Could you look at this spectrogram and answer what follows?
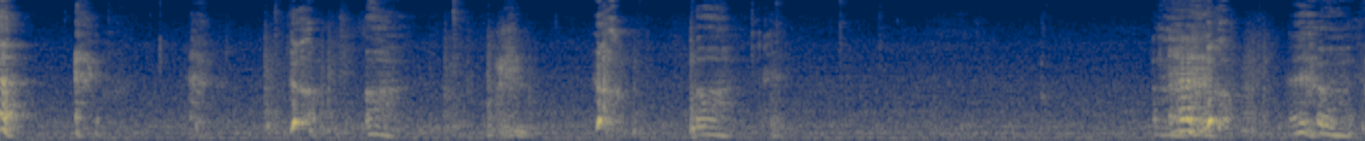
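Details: Hiccups after eating a very spicy chip in a one-chip challenge: repeated sudden vocal catches and gulping sounds with strained breaths and muttering; person reports throwing up.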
